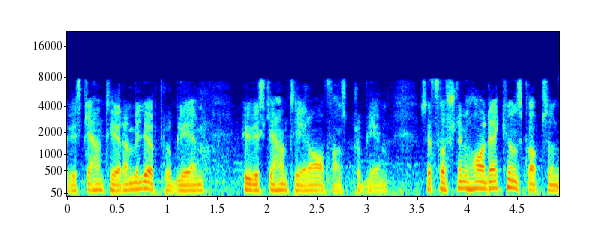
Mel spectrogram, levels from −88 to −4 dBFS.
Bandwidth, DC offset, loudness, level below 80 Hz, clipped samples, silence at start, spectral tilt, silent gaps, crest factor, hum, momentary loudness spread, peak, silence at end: 8 kHz; under 0.1%; -27 LUFS; -42 dBFS; under 0.1%; 0 s; -6.5 dB/octave; none; 18 dB; none; 11 LU; -8 dBFS; 0 s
